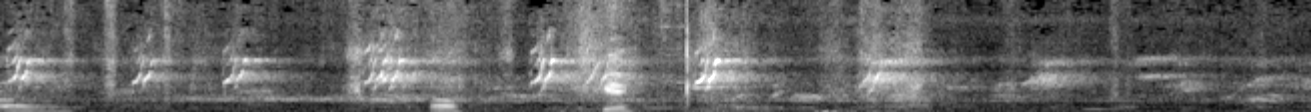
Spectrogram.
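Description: Small birds chirping in the trees, short high calls repeated about once or twice a second, with a few brief faint fragments of a man's voice.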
